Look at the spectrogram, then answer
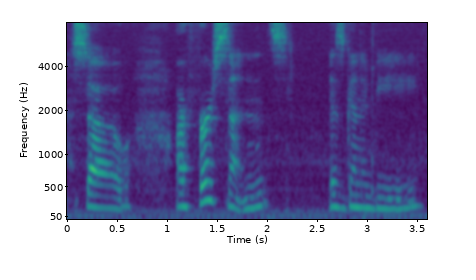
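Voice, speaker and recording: A young woman from the States, teaching language phrases slowly and repeating each one before translating it. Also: on the low side, steady tone, slightly rough. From southern United States. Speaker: language learner teaching vocabulary. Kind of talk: slow, careful language lesson with repeated phrases.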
